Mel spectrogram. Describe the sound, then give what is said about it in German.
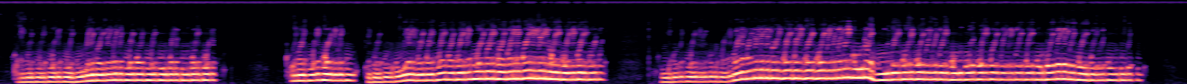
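A person gargles a tune, the bubbling voice rising and falling through a melody in four sustained phrases separated by short breaths, fairly loud with no other sounds. “Achtung, dran mit Gurgeln.”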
